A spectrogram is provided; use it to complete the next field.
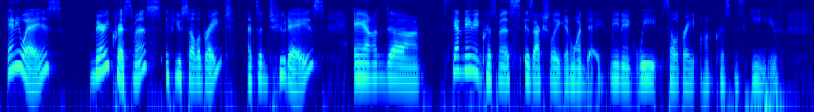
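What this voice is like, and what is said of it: Nasal, congested voice from a cold. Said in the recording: “if I sound a little weird, it's because I have yet another cold ... I apologize for the sound of my nasally voice”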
